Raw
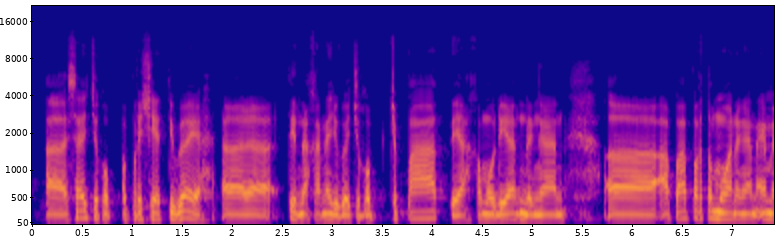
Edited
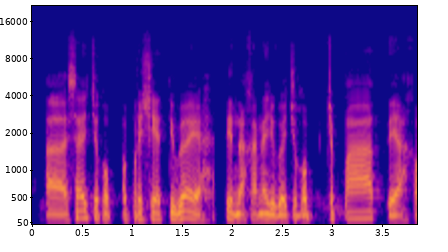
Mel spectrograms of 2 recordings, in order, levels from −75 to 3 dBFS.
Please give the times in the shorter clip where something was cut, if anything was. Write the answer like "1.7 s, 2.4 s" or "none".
1.8 s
